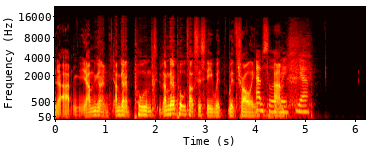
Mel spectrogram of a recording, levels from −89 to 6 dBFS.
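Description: After "uh you know I'm", from 0.76 to 2.89 s, crude rate conversion roughens the speech until "with with trolling". Samples are dropped or repeated, which fits a 48 kHz to 44.1 kHz change. The error sits roughly 30 dB down. It sounds like gritty, inharmonic fizz.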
